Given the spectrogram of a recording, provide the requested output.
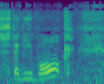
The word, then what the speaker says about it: Stygimoloch: You know, let's move on to Stygimoloch.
